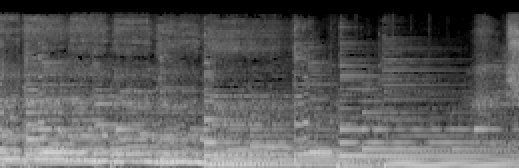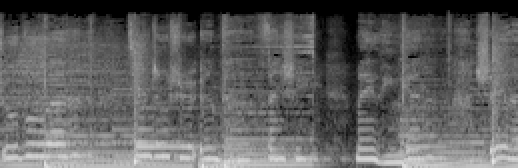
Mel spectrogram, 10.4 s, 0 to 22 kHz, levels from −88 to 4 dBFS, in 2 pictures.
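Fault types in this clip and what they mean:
No technical faults can be heard anywhere in this clip. There is nothing to list under any fault type.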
